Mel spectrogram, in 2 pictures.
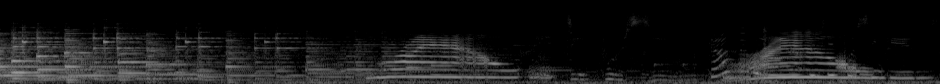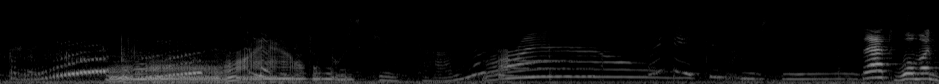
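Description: A cat meows several times in long, rising-and-falling cries spaced a few seconds apart, fairly loud, with a low steady purr rumbling underneath.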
